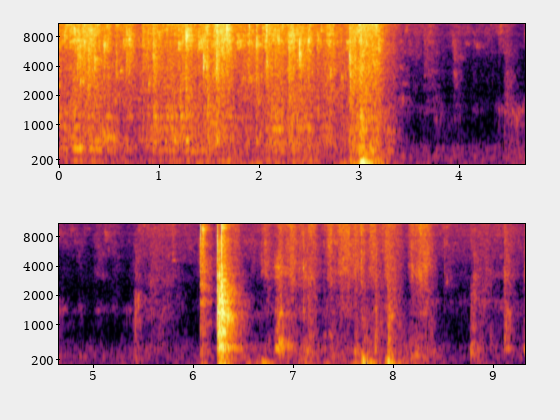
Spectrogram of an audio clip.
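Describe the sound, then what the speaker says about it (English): A kitchen knife is rinsed under a running tap, starting with a steady stream of water. It cuts off, and a few clunks and short splashes follow. "Let me rinse that knife off again."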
